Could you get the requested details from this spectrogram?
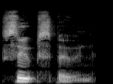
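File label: "soup spoon", British English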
